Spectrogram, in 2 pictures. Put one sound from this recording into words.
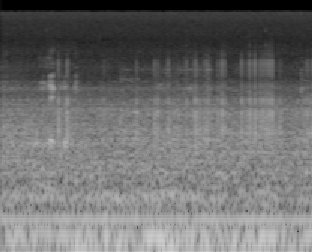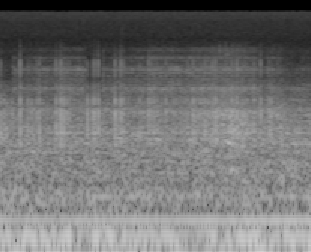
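Tyres roll and rumble on a wet road.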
